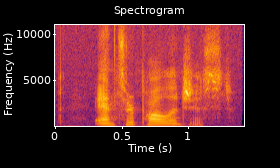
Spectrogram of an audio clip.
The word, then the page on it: anthropologist: American English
